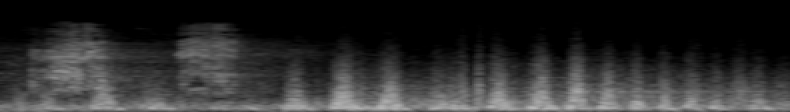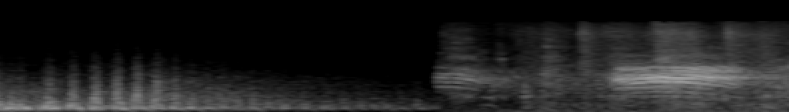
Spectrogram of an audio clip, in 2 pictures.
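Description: A large bird caws loudly, a run of harsh, rapid calls that fade slightly before one more raspy squawk near the end. No one speaks.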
